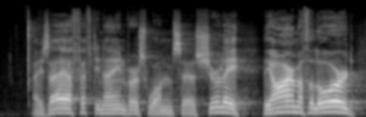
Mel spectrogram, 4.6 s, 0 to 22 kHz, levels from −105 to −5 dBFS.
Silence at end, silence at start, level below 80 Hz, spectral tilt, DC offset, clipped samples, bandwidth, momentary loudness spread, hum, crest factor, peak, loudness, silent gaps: 0.1 s; 0.45 s; -82 dBFS; -4.5 dB/octave; under 0.1%; under 0.1%; 15.5 kHz; 15 LU; none; 20 dB; -8 dBFS; -29 LUFS; none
